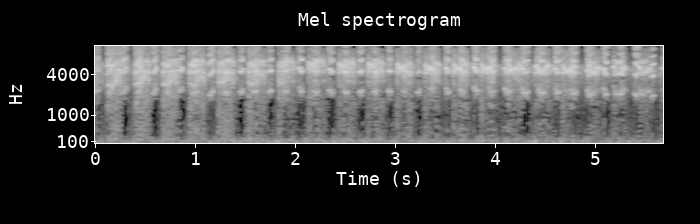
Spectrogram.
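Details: Swiftlet call used to draw swiftlets in: an unbroken, loud, high, buzzy chatter pulsing about three times a second, harsh and crowded, with a faint low hum underneath.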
